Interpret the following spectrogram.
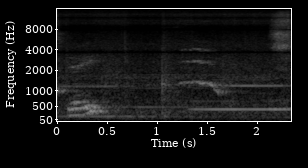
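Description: Dog whining in short, high-pitched calls, one of them held as a long steady tone in the second half, while sitting in a stay.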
